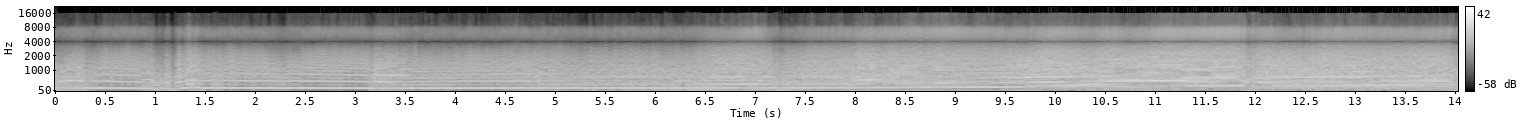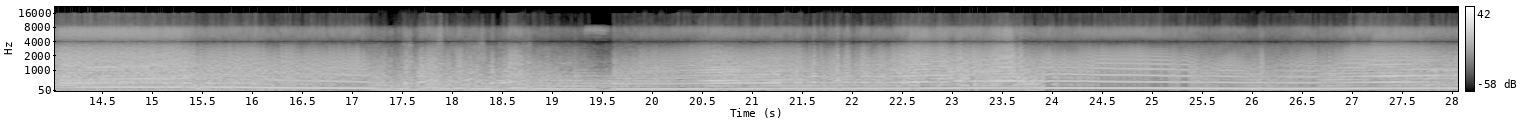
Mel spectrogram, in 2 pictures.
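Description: Ferrari F430 F1's V8 engine, heard loud from inside the cabin, running hard on track. Its note climbs and falls several times as the car accelerates and slows, dropping low and briefly quieter a little after two-thirds of the way through before climbing again.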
